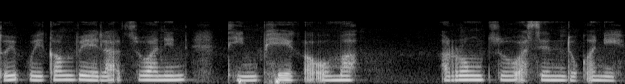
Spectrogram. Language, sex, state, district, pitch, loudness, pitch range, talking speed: Mizo, female, Mizoram, Aizawl, 200 Hz, -16 LUFS, 195-205 Hz, 145 wpm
